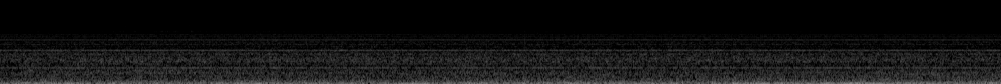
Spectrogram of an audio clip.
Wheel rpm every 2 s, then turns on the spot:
0, 0, 0, 0, 0.
none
